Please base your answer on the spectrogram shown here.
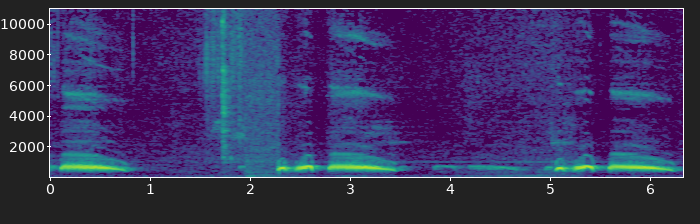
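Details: Spotted dove cooing in 'thổ đồng' style to stimulate other birds: long mellow falling coos alternate with pairs of quick short coos, the phrase repeated twice with soft low notes in between and a brief click.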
